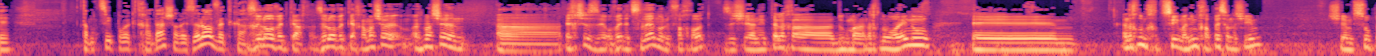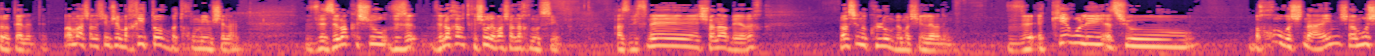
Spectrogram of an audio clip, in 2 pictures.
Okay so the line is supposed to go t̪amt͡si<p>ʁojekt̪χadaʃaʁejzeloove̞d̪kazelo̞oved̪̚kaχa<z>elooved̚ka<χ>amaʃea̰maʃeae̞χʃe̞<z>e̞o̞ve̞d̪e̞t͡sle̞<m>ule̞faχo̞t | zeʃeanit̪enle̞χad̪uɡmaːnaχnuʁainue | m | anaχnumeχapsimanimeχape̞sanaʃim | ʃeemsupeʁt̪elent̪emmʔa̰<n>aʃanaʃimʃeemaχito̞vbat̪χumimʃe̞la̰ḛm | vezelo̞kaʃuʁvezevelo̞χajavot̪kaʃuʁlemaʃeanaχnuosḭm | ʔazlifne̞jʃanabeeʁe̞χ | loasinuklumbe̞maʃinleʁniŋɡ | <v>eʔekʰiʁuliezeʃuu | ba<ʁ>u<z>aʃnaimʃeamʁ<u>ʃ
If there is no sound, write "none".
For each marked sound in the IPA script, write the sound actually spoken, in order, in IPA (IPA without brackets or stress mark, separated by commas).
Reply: p, z, χ, z, n, m, v, χ, ʁ, u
